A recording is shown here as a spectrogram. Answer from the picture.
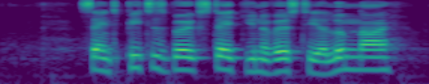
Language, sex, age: English, male, 21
